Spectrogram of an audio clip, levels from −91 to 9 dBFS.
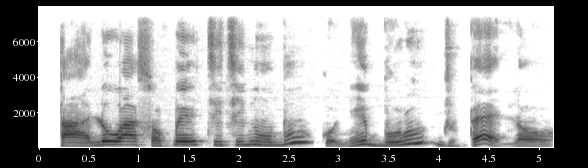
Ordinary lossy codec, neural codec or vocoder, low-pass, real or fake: none; none; 7.2 kHz; real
